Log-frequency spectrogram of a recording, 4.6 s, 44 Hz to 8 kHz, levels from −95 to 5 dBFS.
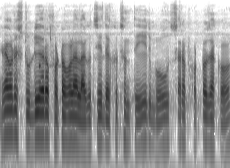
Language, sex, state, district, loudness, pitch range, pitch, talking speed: Odia, male, Odisha, Malkangiri, -19 LUFS, 105-120 Hz, 110 Hz, 180 wpm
